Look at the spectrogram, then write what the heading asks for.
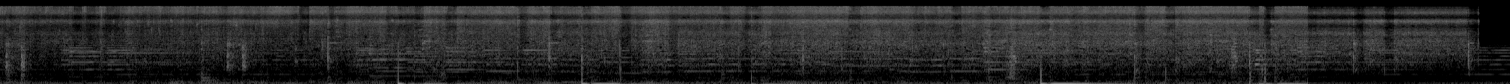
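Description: Cubed pork with onion and garlic sizzling in hot oil in a wok, with a spatula scraping and knocking against the pan as it is stirred. The sizzle dips briefly near the end.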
